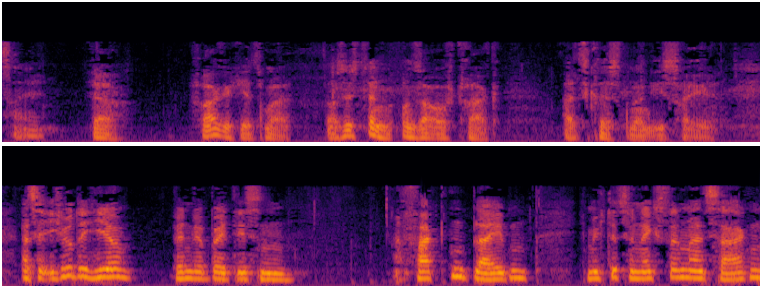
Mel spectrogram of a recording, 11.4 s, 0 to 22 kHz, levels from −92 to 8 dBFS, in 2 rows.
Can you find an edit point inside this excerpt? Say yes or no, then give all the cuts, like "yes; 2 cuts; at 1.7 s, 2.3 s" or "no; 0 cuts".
no; 0 cuts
